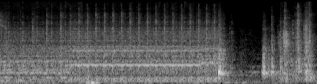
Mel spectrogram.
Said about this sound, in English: So we're just going to sew that to that.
